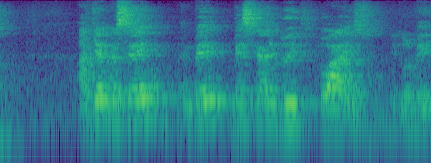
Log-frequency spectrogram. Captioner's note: none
